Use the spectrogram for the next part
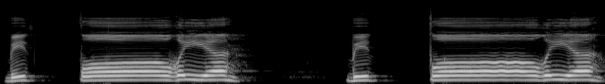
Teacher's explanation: طا کو موٹا پڑھیں گے، طا حروف مستعلیہ میں سے ہے، اور طا کو کھینچ کر پڑھیں گے 1 الف کے برابر، یہاں پر الف مدہ ہے۔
